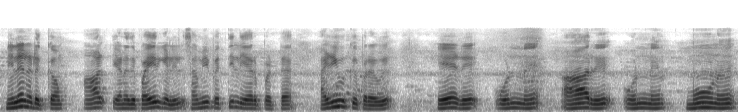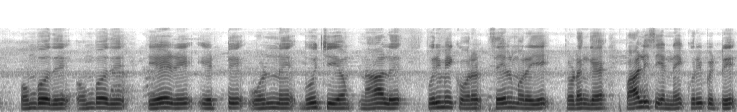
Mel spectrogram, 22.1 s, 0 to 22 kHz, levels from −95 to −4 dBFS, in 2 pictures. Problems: background sounds at intervals, background conversations at intervals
